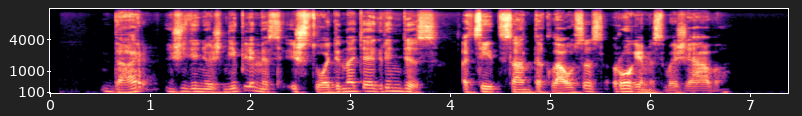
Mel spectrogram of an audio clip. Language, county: Lithuanian, Šiauliai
